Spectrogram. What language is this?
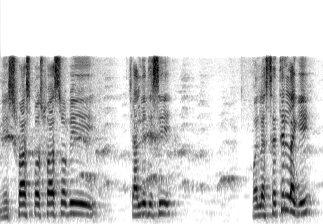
Odia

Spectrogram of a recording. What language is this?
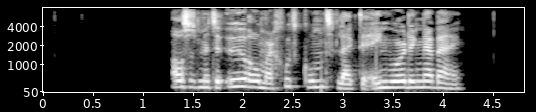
Dutch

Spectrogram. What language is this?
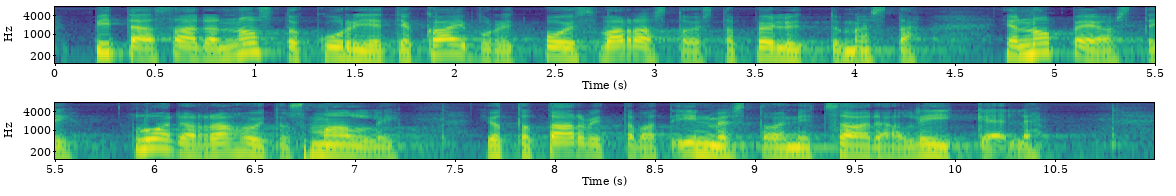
Finnish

